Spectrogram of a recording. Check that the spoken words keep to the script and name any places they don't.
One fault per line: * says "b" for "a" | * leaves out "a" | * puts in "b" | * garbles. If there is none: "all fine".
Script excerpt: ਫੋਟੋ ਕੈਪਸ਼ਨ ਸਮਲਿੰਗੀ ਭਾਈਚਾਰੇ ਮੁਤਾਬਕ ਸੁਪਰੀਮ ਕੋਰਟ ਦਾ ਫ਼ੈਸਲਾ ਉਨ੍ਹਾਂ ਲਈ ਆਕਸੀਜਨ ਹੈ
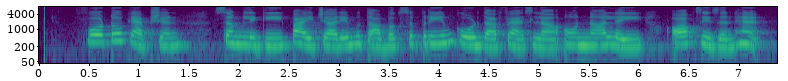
all fine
